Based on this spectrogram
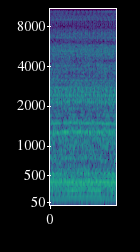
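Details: Toyota Caldina with 1AZ engine after replacing a blown 20A EFI fuse that caused five months of no-start: steady, even idle hum with constant pitch and no stumbles or knocking; idling smoothly.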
